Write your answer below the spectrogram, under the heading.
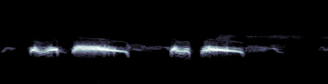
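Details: Spotted dove kept as a caged decoy, singing 'gù bái' coos of the 'thổ bầu' style: two paired phrases, each a clipped coo followed by a long falling coo. A faint thin whistle is heard at the end.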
